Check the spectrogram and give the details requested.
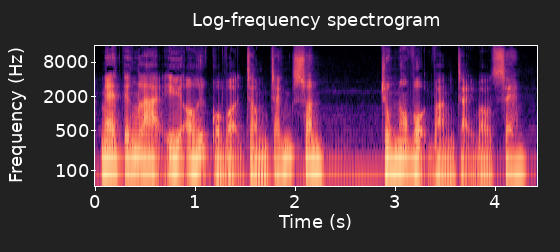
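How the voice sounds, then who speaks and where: A male storyteller narrating a ghost story in an expressive, unhurried way. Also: medium pitch, no echo.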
